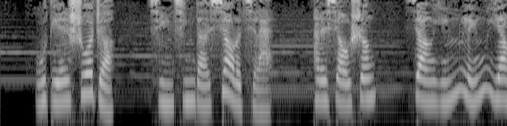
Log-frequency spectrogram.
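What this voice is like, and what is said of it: Usual voice. Nothing is said of it.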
